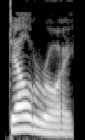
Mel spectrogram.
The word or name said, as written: delroy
